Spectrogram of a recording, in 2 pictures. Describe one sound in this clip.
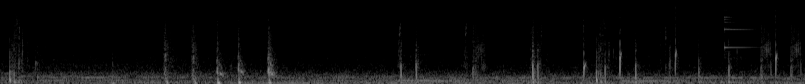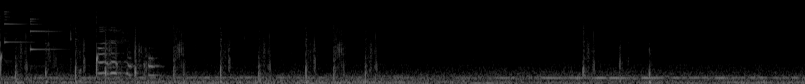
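Footsteps tap on hard stone.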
